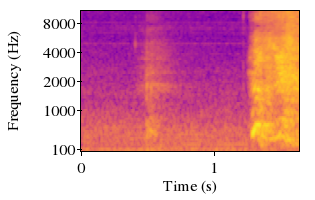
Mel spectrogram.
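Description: A brief quiet intake, then one sudden loud burst at the end, a single sneeze.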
